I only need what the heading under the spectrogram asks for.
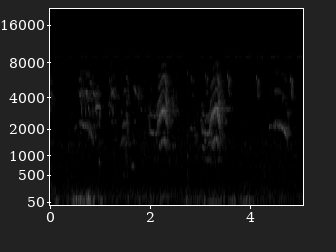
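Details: Parrot giving harsh, raspy screeches that rise and fall, about one a second, strongest near two and three seconds, with fainter chirps between them over a soft low rumble.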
